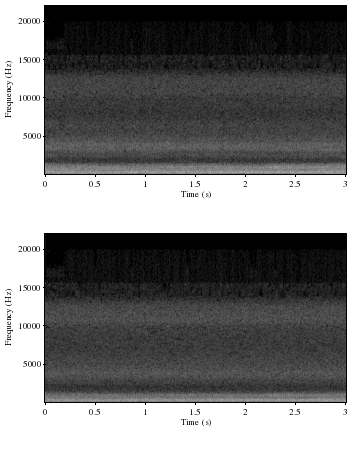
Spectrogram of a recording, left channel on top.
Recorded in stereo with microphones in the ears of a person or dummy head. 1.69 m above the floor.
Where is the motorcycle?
80° left.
